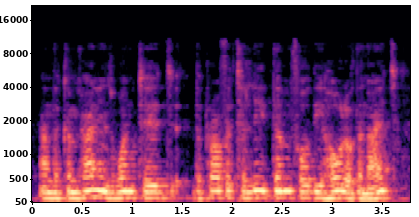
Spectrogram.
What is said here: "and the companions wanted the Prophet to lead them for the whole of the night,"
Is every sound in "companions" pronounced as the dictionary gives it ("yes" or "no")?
yes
